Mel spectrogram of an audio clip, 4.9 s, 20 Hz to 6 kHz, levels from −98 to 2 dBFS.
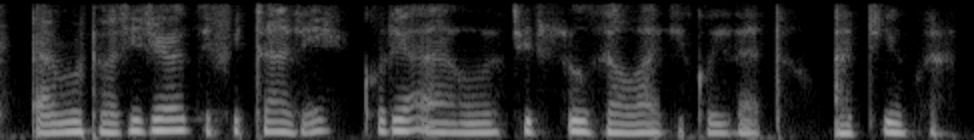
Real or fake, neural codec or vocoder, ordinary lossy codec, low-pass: fake; codec, 16 kHz, 1.1 kbps, Voila-Tokenizer; none; 5.4 kHz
